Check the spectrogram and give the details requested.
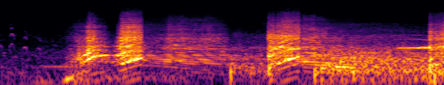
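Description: A car engine revved hard in four blips, its pitch climbing and dropping with each, with a sharp pop about three seconds in.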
